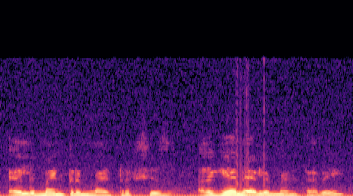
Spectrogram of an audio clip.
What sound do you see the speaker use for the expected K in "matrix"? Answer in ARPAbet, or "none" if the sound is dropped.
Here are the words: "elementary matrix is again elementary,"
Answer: K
